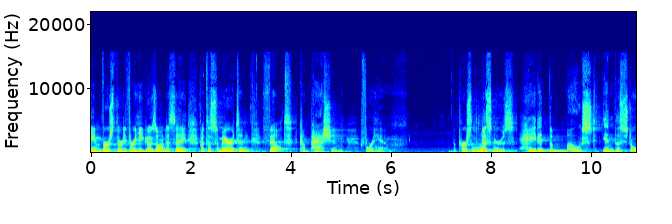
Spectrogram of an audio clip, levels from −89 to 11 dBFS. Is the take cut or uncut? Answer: cut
